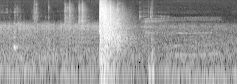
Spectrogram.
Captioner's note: gun firing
